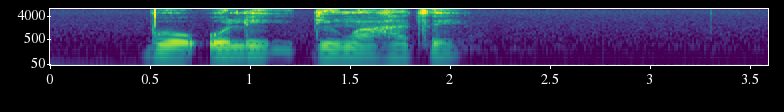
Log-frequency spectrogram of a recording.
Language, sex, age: Tswana, male, 20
